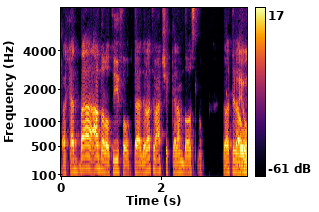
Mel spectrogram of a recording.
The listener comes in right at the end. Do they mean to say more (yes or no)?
no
